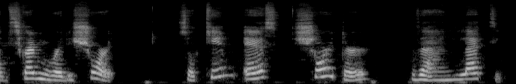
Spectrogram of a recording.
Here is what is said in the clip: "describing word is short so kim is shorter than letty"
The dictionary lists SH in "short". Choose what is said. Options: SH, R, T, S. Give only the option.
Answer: SH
